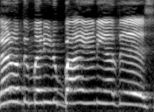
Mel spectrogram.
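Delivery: high, loud, wailing mock sob; mock crying girl. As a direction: whine it like a crying girl, hammed-up. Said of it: "boo-hoo-hoo crying".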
